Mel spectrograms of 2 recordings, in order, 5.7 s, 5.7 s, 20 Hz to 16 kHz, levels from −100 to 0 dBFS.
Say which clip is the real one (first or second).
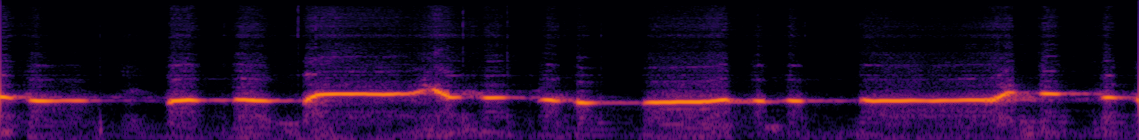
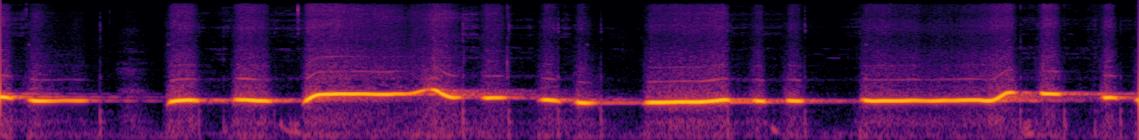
second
